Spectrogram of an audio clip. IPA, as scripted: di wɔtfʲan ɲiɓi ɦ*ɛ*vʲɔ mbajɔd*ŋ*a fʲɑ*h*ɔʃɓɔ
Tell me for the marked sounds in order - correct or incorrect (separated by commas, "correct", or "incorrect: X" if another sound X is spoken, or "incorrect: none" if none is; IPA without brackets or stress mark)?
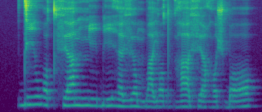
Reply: correct, incorrect: ɡʱ, incorrect: ɦ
